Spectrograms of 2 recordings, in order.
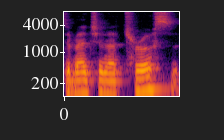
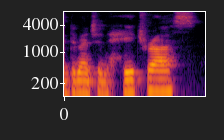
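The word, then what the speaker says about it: Dimension Hatröss: five is dimension atro I think it's pronounced Dimension atro I've heard a lot of people say Dimension hatross um it's by the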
